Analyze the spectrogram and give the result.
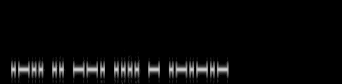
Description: Morse code, heard as a keyed tone, about 34 wpm, 700 Hz. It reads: LIGHT.
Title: Sentences from Top 1000 Words - Review Part 1 - 35wpm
